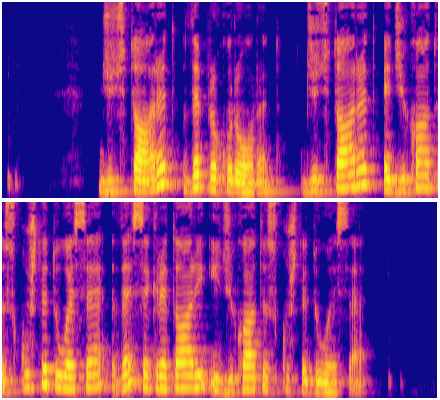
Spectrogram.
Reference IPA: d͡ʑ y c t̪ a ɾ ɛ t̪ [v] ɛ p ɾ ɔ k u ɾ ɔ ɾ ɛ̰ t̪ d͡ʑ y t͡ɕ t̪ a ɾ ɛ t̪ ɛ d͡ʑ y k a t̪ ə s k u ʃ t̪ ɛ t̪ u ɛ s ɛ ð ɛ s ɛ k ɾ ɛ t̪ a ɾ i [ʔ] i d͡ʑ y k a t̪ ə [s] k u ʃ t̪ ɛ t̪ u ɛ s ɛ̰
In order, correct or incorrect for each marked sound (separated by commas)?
incorrect, correct, correct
